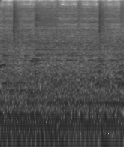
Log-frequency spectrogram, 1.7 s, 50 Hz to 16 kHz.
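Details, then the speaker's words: Nissan 350Z V6 idling after replacing ignition coil to fix a misfire: steady, even low rumble with no skips or stumbles; misfire gone, idling normally. "pero hasta el momento se escucha bien, ya no se escucha con ninguna falla."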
